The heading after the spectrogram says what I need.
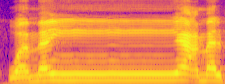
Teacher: You go straight into the ya, and it's a type of idgham with or without ghunnah. With, so you have to give ghunnah.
